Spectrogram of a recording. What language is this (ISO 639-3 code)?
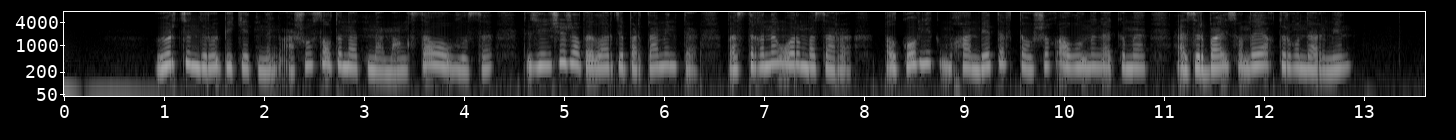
kaz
